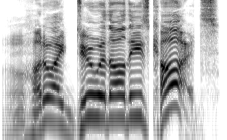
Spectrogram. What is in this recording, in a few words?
Male Human ERROR HAND FULL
